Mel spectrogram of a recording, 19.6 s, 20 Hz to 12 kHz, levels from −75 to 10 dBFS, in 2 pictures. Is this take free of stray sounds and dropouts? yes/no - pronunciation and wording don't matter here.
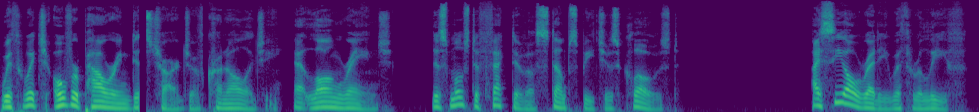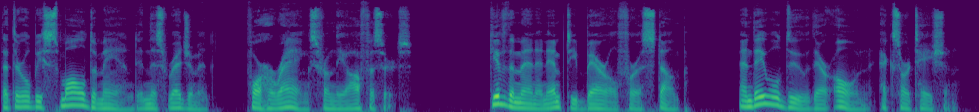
no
